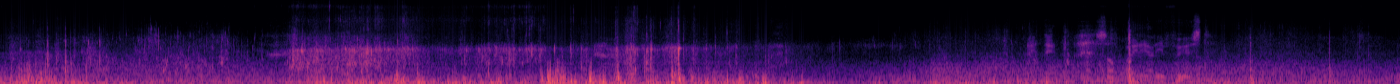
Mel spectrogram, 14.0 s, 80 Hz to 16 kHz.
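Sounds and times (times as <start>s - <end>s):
wind rumbling on microphone: 0.0s - 14.0s
knocks and clicks of fish handling: 5.5s - 7.6s.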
